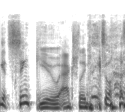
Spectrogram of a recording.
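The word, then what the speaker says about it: Cinque: Takeover of the slav ship Amistad okay well pronouncing it sinku actually makes a lot of sense there he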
